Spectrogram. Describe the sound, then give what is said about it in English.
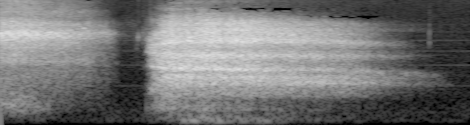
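Two airy breaths during a guided meditation, a short one followed by a longer, fuller breath that gradually fades out. “Let's do a few breaths.”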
